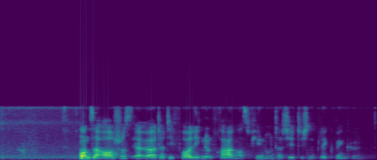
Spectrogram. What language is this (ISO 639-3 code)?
deu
